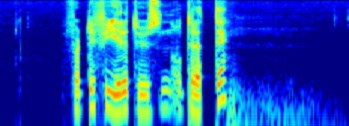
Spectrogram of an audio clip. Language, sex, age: Norwegian, male, 27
